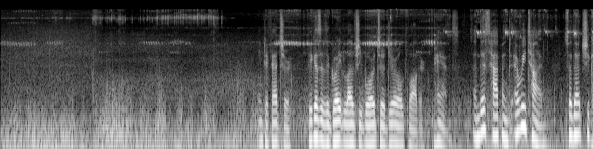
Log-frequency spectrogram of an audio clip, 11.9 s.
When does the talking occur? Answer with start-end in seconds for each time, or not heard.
5.2-11.8.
